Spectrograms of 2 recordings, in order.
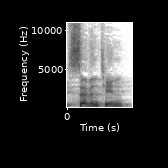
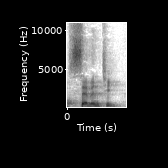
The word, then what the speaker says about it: seventeen: en français ici donc vous prononcez seventeen et la personne entend seventy pourquoi parce que pour les dizaines vous avé l'accent tonique sur la première syllabe alors que de 10 à 19 enfin de 13 à 19 pour être précis vous avez l'accent sur la dernière syllabe d'accord donc fait bien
